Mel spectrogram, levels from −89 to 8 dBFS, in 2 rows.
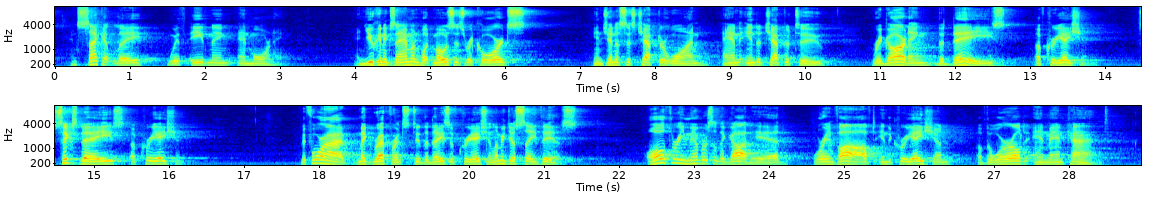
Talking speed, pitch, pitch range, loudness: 125 wpm, 135 Hz, 115-150 Hz, -25 LUFS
